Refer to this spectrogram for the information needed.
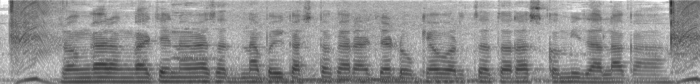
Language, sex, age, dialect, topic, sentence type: Marathi, male, 18-24, Varhadi, agriculture, question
